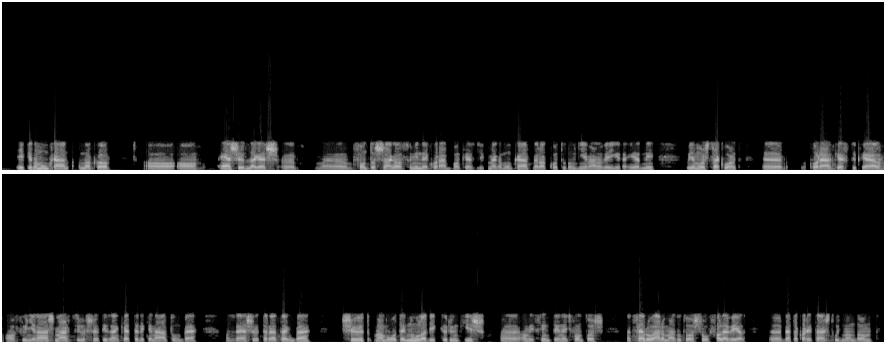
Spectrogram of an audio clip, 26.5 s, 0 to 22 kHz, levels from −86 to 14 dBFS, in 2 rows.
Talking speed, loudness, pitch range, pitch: 125 wpm, -22 LUFS, 90-110 Hz, 95 Hz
